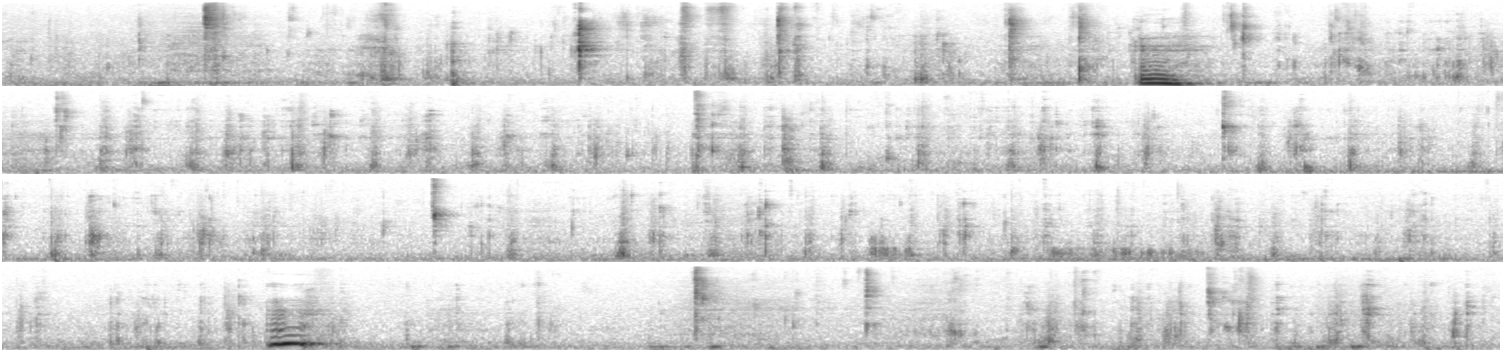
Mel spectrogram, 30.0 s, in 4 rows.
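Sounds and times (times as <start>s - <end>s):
wet chewing mouth clicks: 1.0s - 5.5s.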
